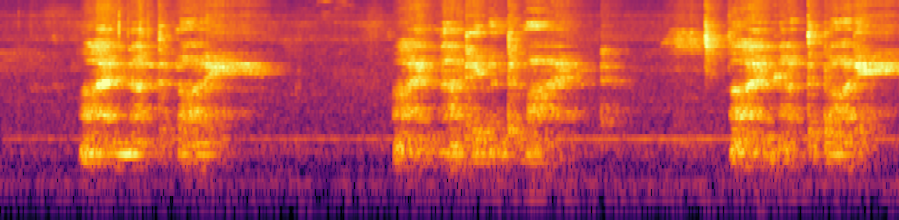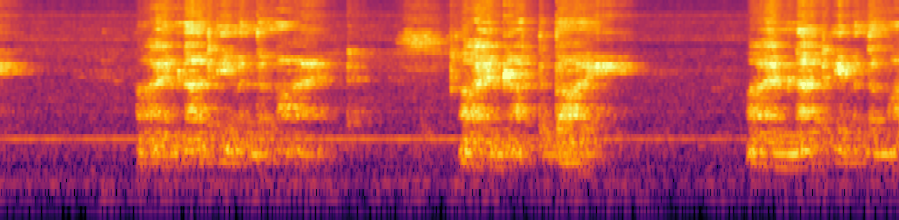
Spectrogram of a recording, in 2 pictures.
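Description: A young woman speaks calmly and slowly, in short phrases with pauses between them.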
